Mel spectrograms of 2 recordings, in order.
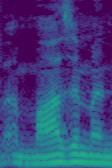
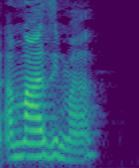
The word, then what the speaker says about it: Amazima: How'd I do with that pronunciation? – You said it right. – Corrected on that? – All right, no, cool. It's a hard one. Amazima. – Amazima.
